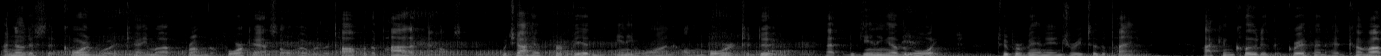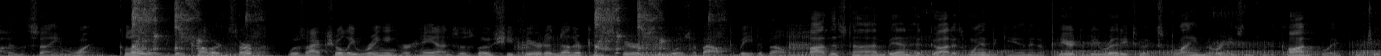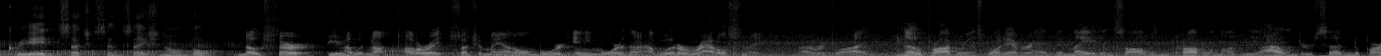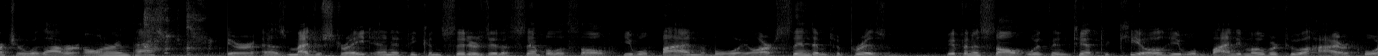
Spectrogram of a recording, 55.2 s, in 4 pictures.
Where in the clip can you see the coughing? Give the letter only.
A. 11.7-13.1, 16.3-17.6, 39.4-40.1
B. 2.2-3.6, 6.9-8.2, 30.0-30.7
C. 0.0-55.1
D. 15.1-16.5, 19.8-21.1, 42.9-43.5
D.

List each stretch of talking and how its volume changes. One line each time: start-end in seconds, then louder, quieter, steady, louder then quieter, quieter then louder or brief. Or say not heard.
0.0-55.1 steady.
